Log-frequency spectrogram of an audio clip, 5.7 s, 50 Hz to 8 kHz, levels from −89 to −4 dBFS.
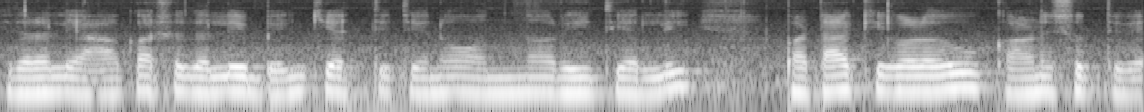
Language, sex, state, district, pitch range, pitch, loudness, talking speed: Kannada, male, Karnataka, Dharwad, 120-130 Hz, 125 Hz, -14 LUFS, 85 wpm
